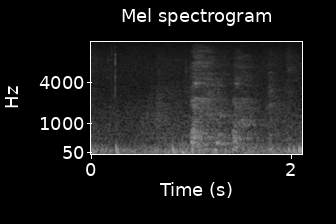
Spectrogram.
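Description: A single cough about a second in, over low room noise.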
